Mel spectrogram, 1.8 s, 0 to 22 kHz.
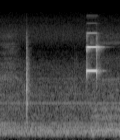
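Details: Quadcopter with KISS ESCs flashed to 1.2x, connected to the GUI, being armed at 1000 throttle: sharp tick, then a short high two-tone arming beep, faint motor idle hum.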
